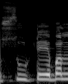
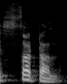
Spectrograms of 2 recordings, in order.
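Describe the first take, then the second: First: सूटेबल with long oo and "tebal" ending; wrong pronunciation. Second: सटल with short uh and no b; सटल, the B silent; correct pronunciation. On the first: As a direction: read it out as सूटेबल, like "suitable". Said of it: "नहीं पढ़िएगा". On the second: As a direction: say सटल as two short syllables, sa-tal. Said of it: "इसे पढ़ेंगे". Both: Shown as a demonstration.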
